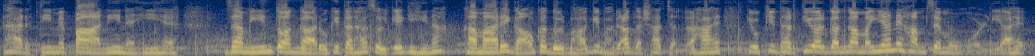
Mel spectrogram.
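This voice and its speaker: A woman's voice: mid-range voice, moderate pace, natural voice. A woman voicing an elderly, long-suffering village mother-in-law, motherly and lamenting in a dramatic cartoon manner. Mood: sorrowful consoling.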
